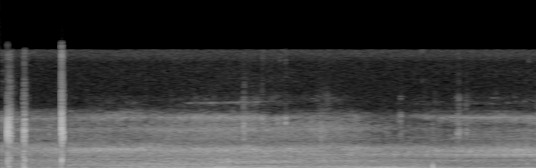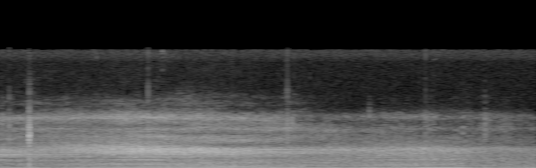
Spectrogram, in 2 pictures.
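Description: Street traffic passing: the engine hum of a car and a motor scooter driving by, loudest in the second half and dropping away near the end. A few sharp clicks at the very start.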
